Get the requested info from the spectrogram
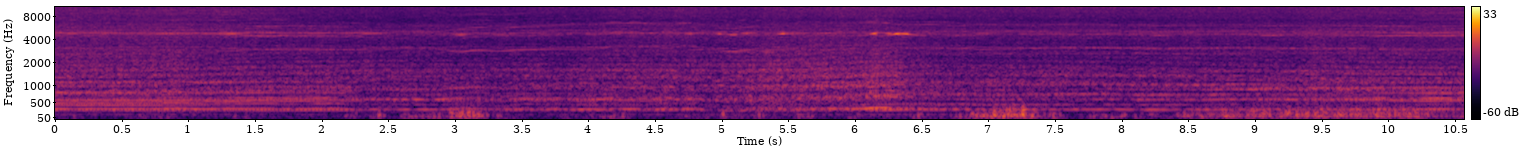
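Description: Quadcopter's four electric motors and propellers humming steadily while it hovers under altitude hold, the pitch wavering slightly as the flight controller trims motor speeds. Brief low rumbles of wind on the microphone about three and seven seconds in.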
